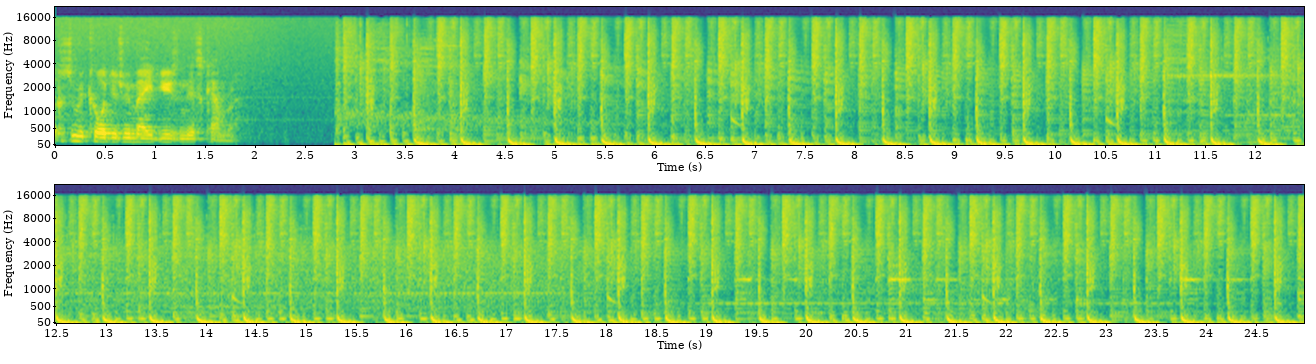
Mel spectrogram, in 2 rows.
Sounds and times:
Music: 2.8s - 24.9s.

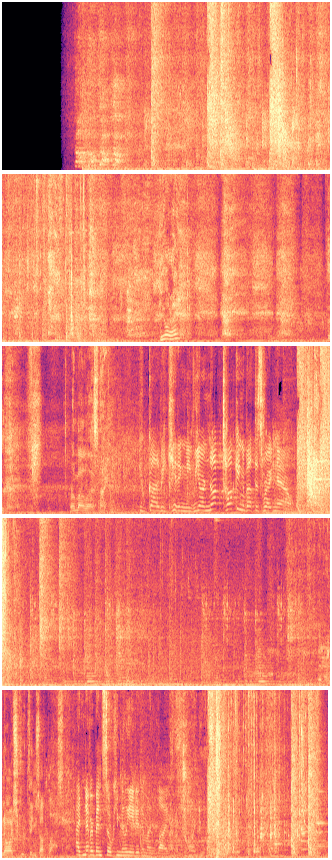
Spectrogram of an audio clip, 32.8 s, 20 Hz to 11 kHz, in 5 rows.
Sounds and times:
Music: 1.2s - 32.7s.

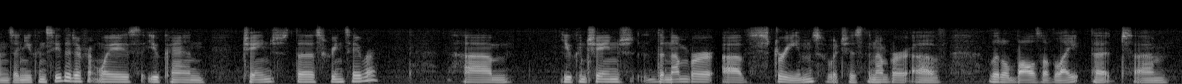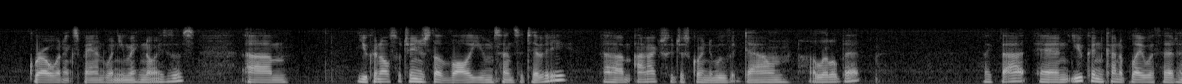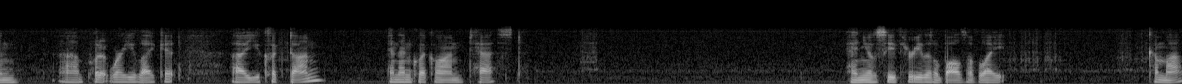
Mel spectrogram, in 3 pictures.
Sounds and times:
Speech: 0.0s - 3.8s, 4.5s - 14.8s, 15.4s - 20.6s, 21.6s - 25.4s, 26.0s - 29.0s, 32.1s - 33.8s, 35.1s - 35.4s.

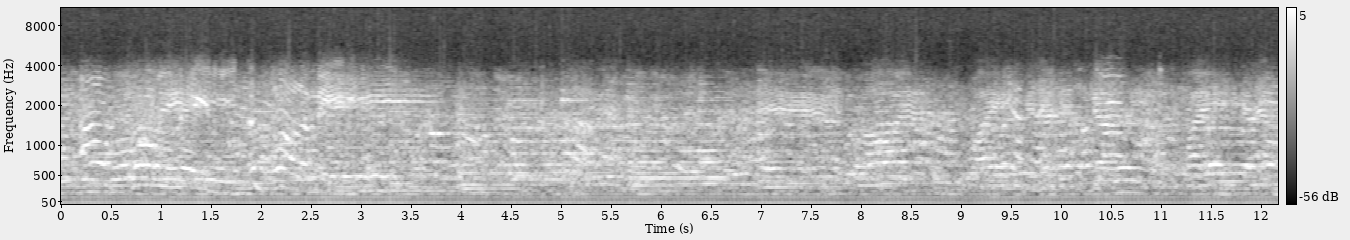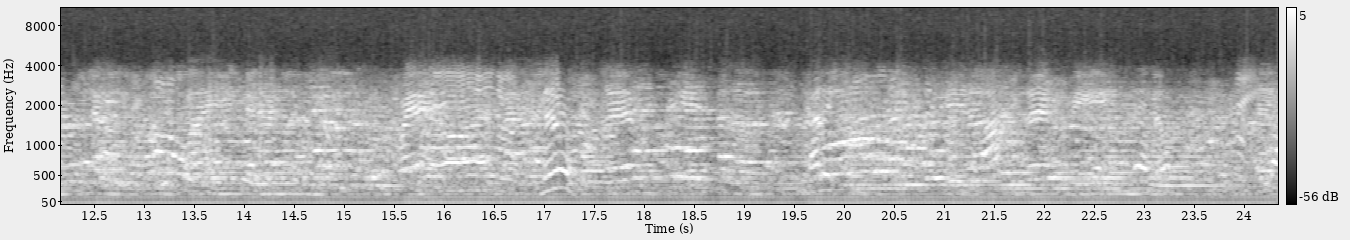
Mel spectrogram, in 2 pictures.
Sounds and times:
Music: 0.0s - 24.3s
Speech: 3.6s - 24.3s.

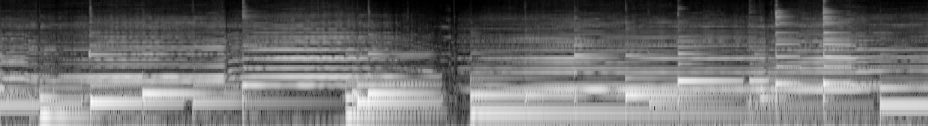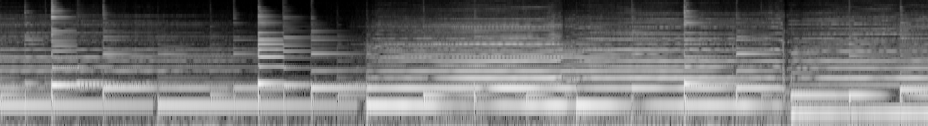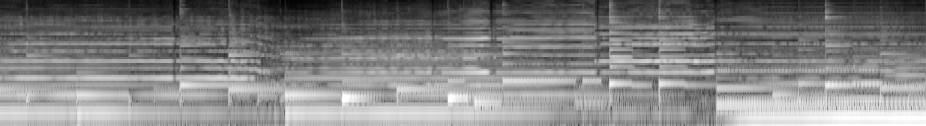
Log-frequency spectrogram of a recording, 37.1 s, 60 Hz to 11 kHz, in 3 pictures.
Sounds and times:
Violin, fiddle: 0.0s - 37.1s.

